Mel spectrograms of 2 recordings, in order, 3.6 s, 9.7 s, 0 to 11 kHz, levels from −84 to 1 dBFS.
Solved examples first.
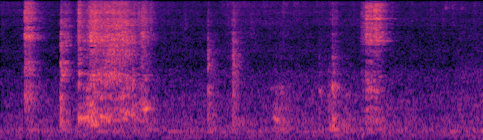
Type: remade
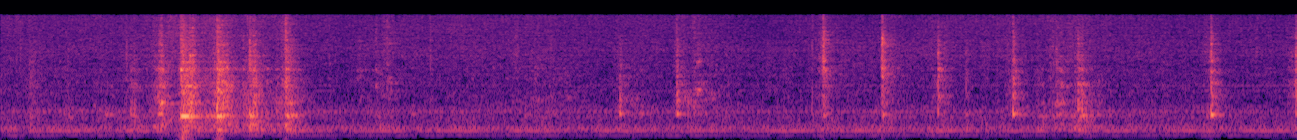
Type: remade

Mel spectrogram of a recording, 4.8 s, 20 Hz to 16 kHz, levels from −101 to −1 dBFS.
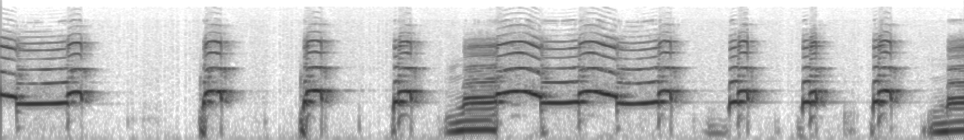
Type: recorded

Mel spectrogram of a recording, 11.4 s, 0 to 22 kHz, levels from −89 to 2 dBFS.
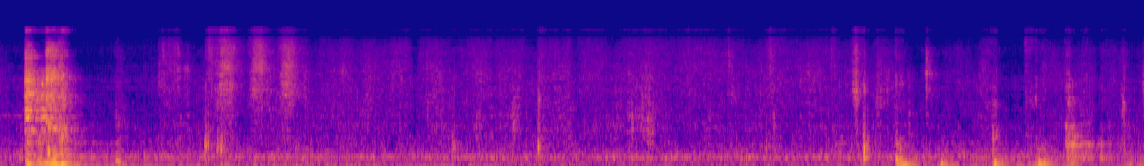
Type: remade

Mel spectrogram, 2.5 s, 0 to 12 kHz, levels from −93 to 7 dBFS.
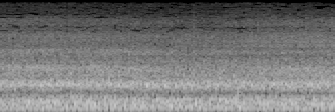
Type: recorded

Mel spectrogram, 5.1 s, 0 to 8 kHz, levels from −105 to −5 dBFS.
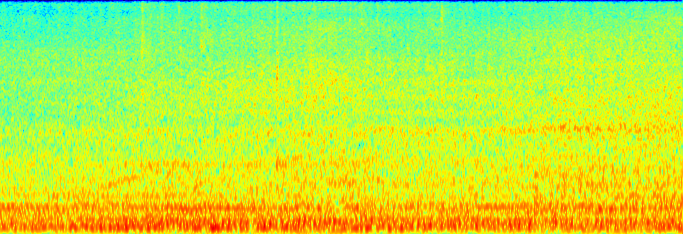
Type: remade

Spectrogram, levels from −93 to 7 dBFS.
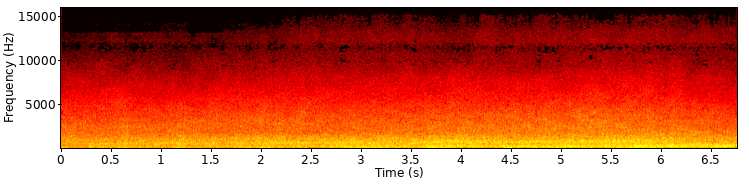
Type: remade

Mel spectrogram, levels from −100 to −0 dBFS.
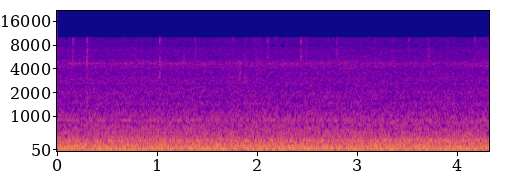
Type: recorded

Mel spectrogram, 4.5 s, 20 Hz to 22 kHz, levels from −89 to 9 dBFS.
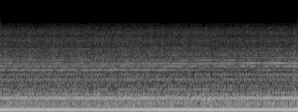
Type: recorded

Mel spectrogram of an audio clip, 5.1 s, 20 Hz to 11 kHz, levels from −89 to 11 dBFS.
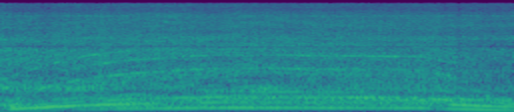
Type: recorded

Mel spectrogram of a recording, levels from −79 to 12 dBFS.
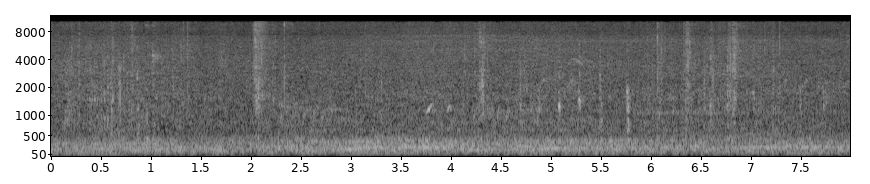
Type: remade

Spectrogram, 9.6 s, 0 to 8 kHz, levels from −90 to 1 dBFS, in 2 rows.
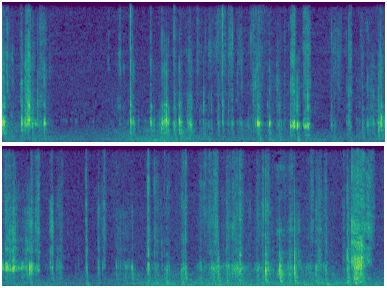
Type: recorded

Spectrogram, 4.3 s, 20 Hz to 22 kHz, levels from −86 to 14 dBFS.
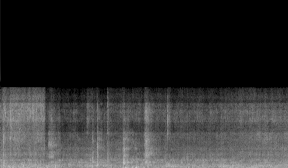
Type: remade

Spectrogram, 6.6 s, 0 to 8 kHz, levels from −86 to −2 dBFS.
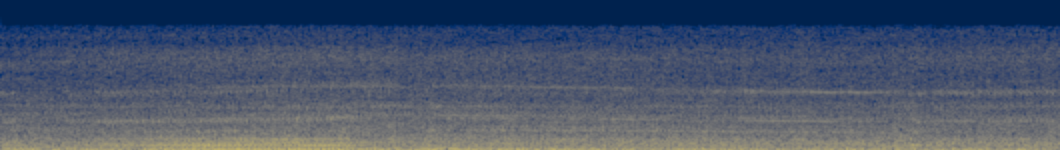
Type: recorded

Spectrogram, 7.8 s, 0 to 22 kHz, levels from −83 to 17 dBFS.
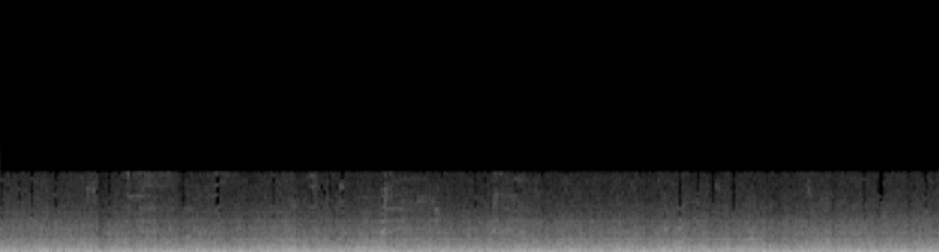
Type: recorded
